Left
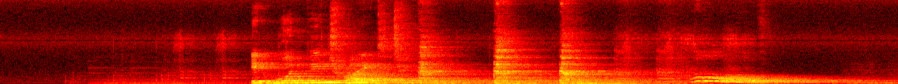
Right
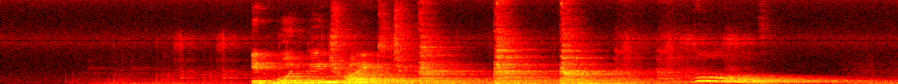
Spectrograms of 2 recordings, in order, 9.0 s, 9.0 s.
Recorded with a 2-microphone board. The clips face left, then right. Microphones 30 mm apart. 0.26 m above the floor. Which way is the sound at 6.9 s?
35° left (ahead or behind).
